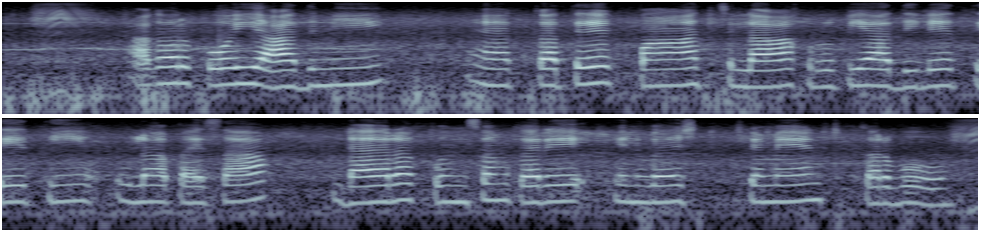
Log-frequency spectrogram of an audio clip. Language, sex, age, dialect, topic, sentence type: Magahi, female, 25-30, Northeastern/Surjapuri, banking, question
